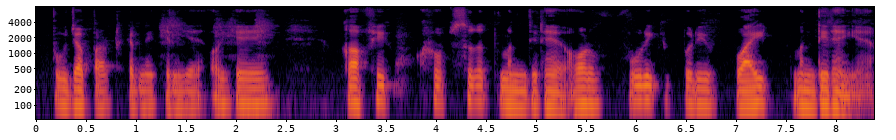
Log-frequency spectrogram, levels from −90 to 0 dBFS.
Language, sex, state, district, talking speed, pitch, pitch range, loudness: Hindi, male, Bihar, Lakhisarai, 135 wpm, 105 Hz, 95-110 Hz, -36 LUFS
